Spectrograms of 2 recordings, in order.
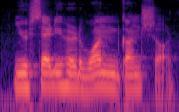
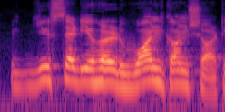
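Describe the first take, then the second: First: Said in the usual way. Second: Louder, slower "You said you heard one gunshot"; a detective pressing the point; pressing the question. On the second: Shown as a demonstration. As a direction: lean hard on "said" to press the witness. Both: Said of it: "that's exactly my question".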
